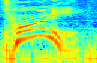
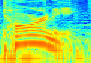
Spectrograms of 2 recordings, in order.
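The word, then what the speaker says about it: Tawrney: Tawny, t a w r n e y, tawny. Tawny? Tawny. I mean, is it tawny like a drink or something? mean? Irish? I have no idea. Massachusetts? I believe they'd say it like tawny.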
